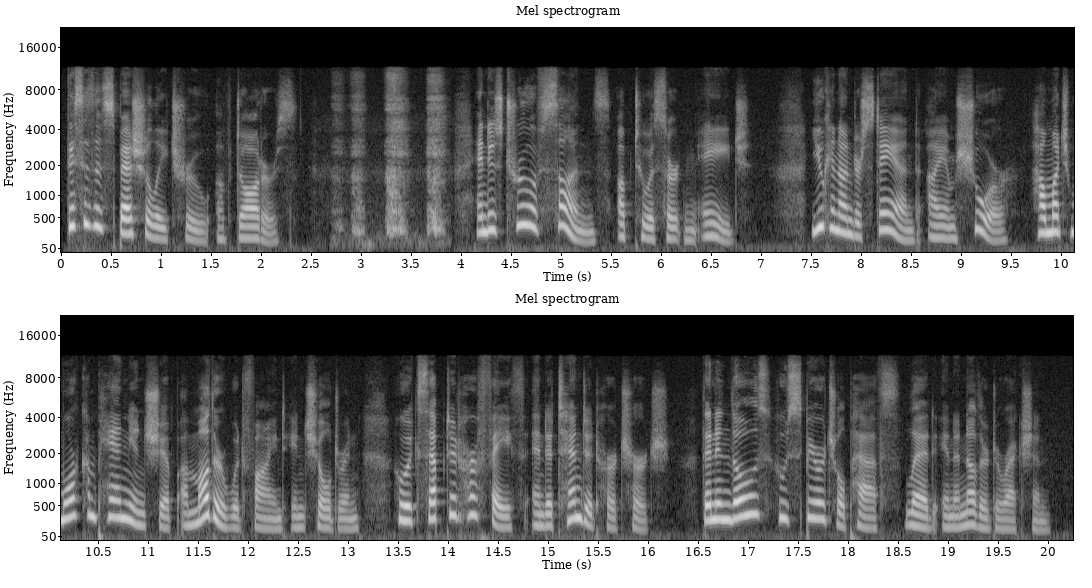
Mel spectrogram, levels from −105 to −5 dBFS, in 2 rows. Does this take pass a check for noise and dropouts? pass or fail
fail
